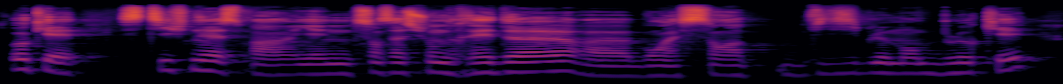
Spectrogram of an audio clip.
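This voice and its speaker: A man's voice: mid-range voice, little pitch movement, a little fast. A young adult man, a chiropractor, giving casual reaction commentary on a video, chatty and hesitant with fillers.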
